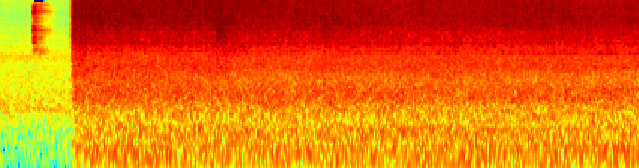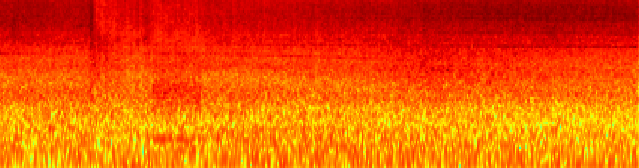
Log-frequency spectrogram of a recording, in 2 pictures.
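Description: A jet engine roars loudly and steadily close by.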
